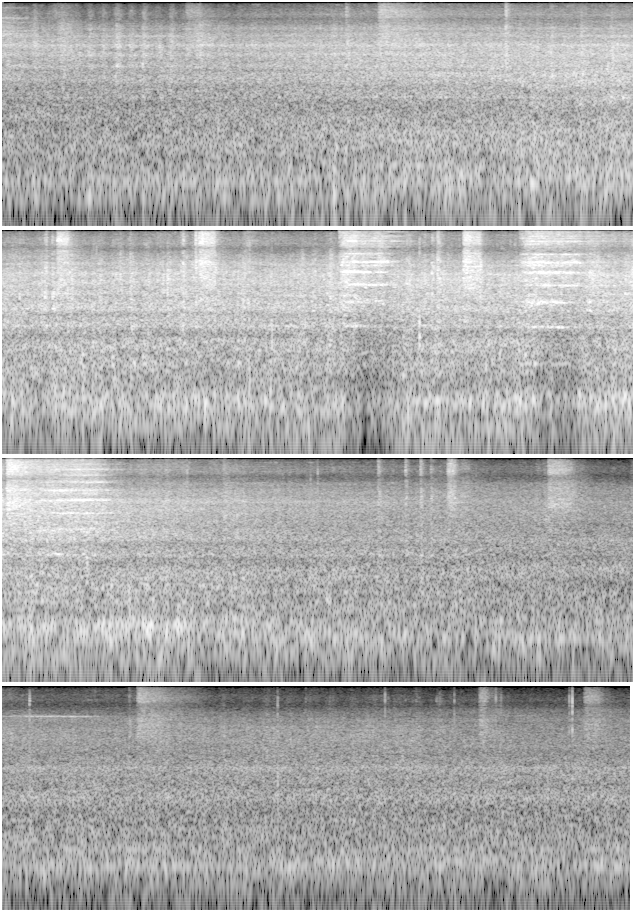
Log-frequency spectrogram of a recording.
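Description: Pacer diesel railbus running through the station, its wheels squealing and clattering over the points, loudest about halfway through.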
